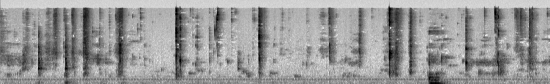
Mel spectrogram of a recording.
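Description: A person chewing soft food: irregular wet mouth smacks and many sharp clicks, with a single low thump about two-thirds of the way through.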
